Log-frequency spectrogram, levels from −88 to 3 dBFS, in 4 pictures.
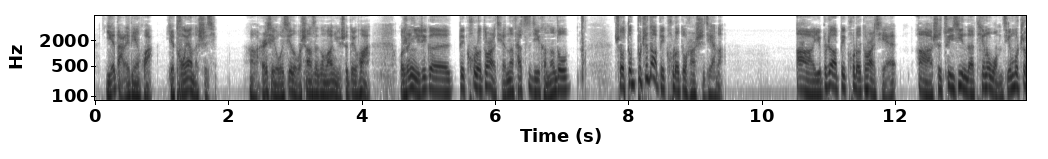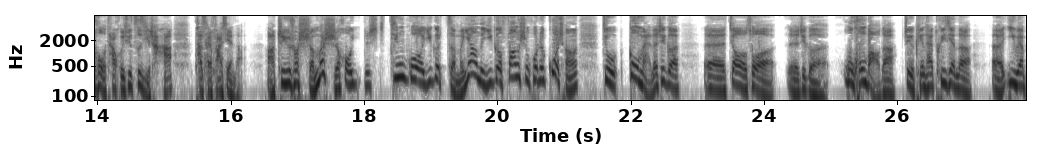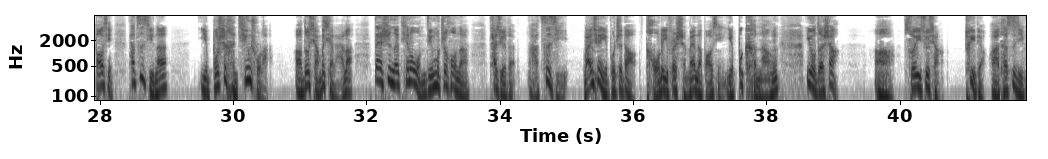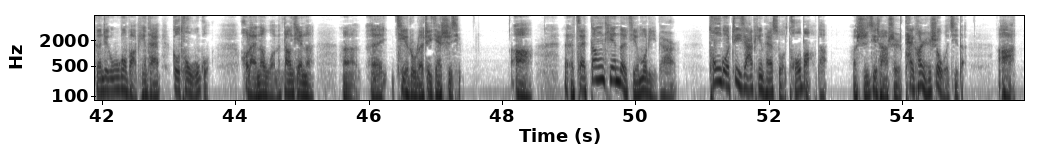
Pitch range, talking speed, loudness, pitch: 110-155 Hz, 295 characters per minute, -17 LUFS, 120 Hz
